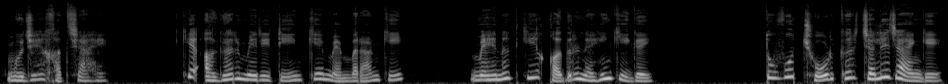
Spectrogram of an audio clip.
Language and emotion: Urdu, fearful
